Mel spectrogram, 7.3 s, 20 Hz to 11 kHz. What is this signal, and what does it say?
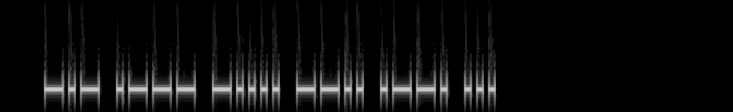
Morse code, heard as a keyed tone, about 20 wpm, 700 Hz. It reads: KJ6ZPS
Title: USA Call Signs - 6 Characters - Repeated 2x - 20wpm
